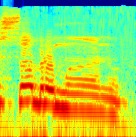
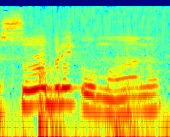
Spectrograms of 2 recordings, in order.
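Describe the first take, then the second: First: The final e runs straight into humano. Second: The final e stays separate from humano. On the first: The speaker calls it wrong. "não tem como você juntar esse é com o sobre-humano" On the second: The speaker calls it right. "É sobre-humano"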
